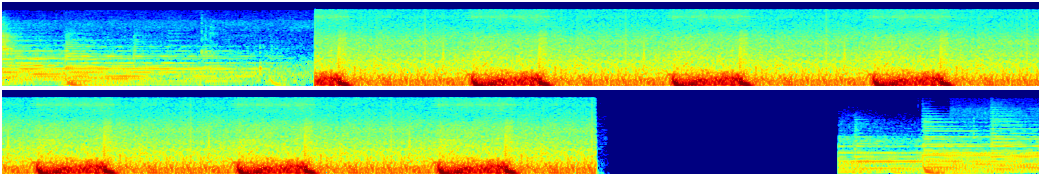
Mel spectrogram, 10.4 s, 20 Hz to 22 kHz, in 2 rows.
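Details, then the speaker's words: Stethoscope at the cardiac apex: regular heartbeat near 60 a minute with a steady, constant blowing murmur filling systole between S1 and S2; holosystolic murmur of mitral regurgitation. "holosystolic murmur so if you ever heard the word holosystolic in the exam it has to be one of those three it's a systolic murmur so it has to be between the first and second heart sounds and hollow means constant"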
